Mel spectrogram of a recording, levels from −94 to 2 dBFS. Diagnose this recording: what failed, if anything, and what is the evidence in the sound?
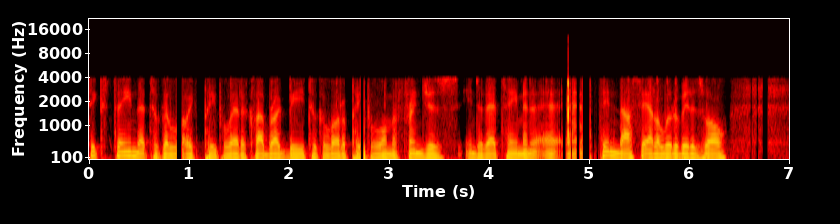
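Network: packet loss on an ADPCM call at 0.88, 2.72, 4.74 and 6.62 s. Hard silent gaps, then slightly distorted speech while the decoder's predictor resynchronises.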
